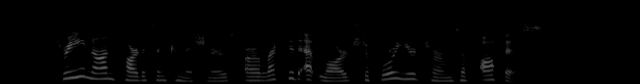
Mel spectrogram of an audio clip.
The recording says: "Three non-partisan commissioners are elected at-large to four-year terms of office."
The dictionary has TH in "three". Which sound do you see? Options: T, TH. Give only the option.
TH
